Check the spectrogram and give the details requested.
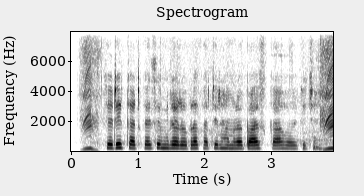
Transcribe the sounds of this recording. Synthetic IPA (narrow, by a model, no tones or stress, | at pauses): keːɖɪɾ̚kɐʈkəsemɪleɾoːɡɾakʰaːt̪ɪɾɦɐmɾapaːskaɦoːkɪt͡ʃɛ̰̃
